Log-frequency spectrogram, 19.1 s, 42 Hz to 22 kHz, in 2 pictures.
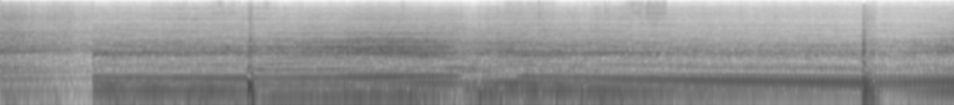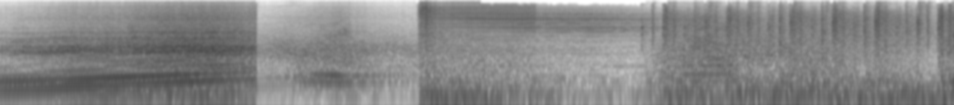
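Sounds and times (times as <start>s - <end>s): car engine accelerating: 0.0s - 19.0s
sharp crack: 13.7s - 19.0s.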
